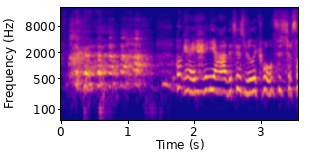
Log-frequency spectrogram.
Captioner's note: laughing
